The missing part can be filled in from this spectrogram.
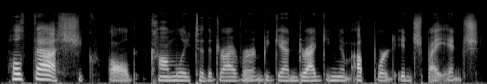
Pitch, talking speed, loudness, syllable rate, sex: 190 Hz, 195 wpm, -20 LUFS, 5.0 syllables/s, female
